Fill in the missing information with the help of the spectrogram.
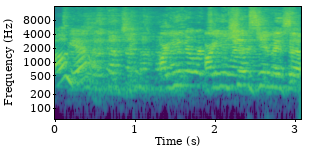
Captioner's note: laughter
